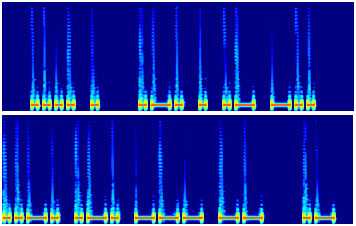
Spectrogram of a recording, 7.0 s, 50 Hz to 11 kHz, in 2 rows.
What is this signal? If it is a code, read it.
Morse code, heard as a keyed tone, about 20 wpm, 700 Hz. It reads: HE READ FROM A
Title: Sentences with 2-Word Phrases - 20wpm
